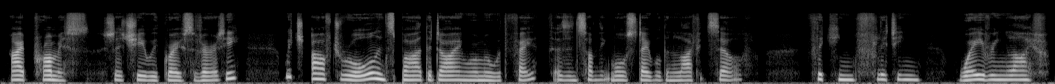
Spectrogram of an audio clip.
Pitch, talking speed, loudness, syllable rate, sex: 210 Hz, 155 wpm, -20 LUFS, 5.5 syllables/s, female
